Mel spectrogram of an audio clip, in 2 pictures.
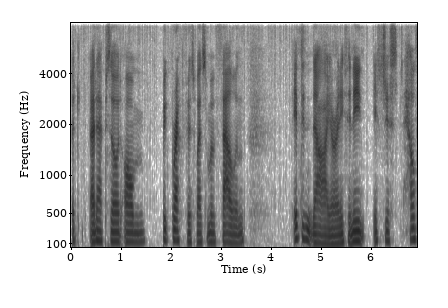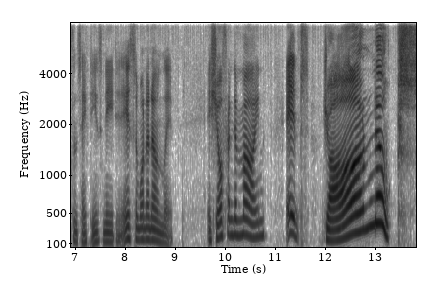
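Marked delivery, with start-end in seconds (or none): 7.9-13.8 very loud, booming, slow announcer voice, one word stretched. Introducing the chosen presenter with a flourish: put-on announcer voice. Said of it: "sound like a, an announcer and clapping".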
